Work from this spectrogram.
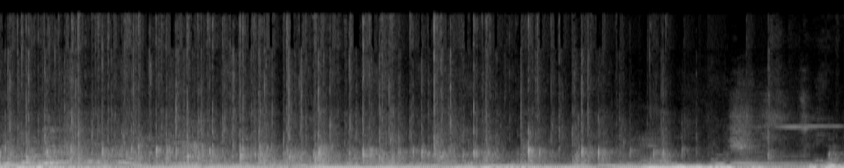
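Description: A church congregation applauds and cheers during worship, a broad wash of clapping and crowd noise mixed with sustained singing or music and voices.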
